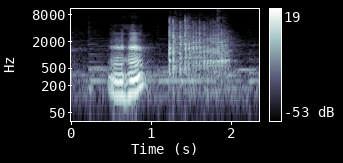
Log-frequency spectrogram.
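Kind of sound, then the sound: dice being rolled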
